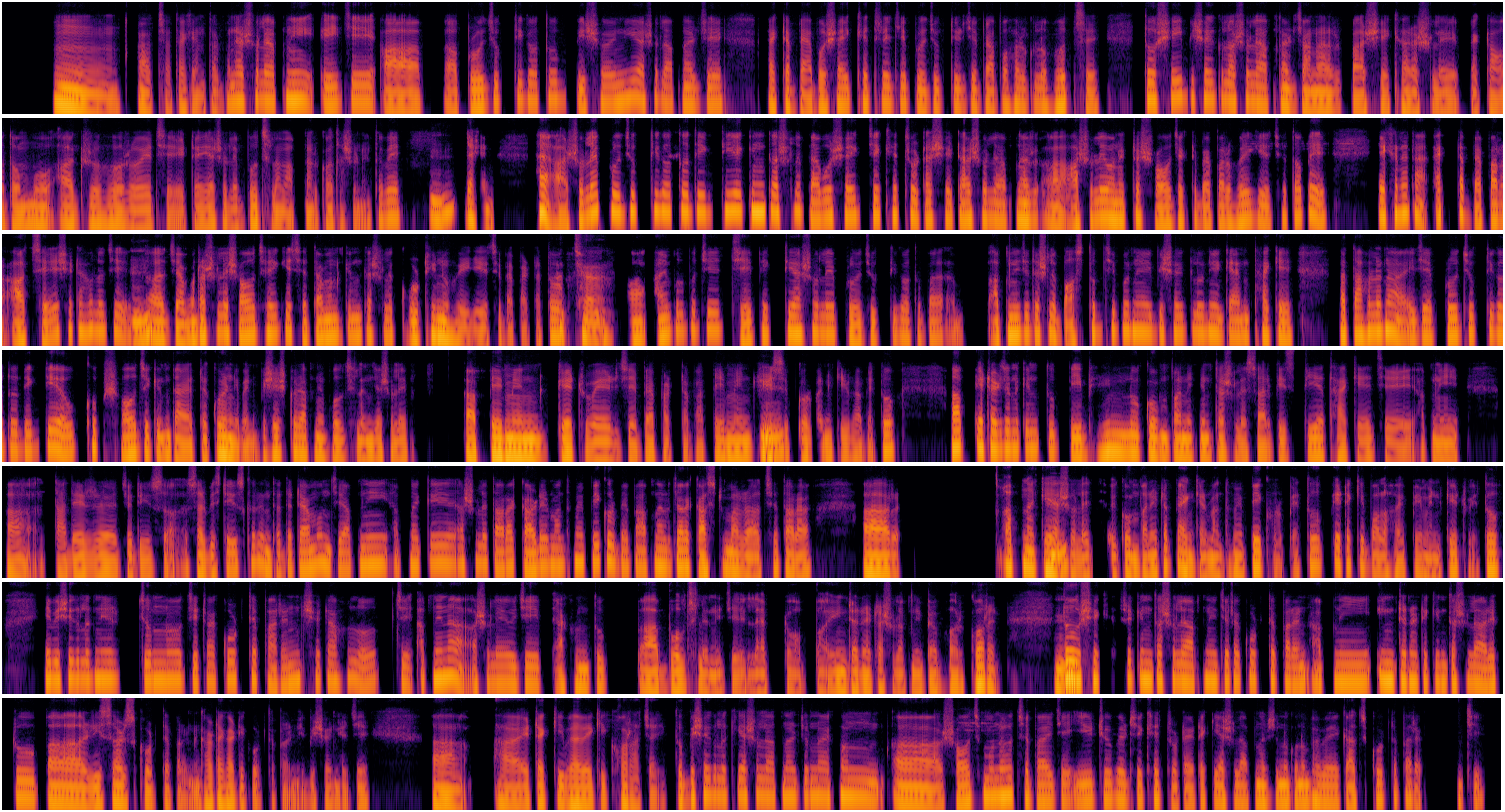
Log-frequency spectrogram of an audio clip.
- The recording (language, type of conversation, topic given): Bengali, advice, অজানাকে গ্রহণ করে শেখার মানসিকতা কীভাবে গড়ে তুলবেন?
- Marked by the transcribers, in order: tapping; horn; other noise; in English: "পেমেন্ট গেটওয়ে"; in English: "পেমেন্ট রিসিভ"; in English: "পেমেন্ট গেটওয়ে"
